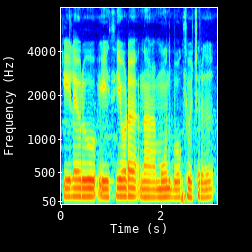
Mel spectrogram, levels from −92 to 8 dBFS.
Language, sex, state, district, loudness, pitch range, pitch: Tamil, male, Tamil Nadu, Kanyakumari, -13 LUFS, 120-125 Hz, 125 Hz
